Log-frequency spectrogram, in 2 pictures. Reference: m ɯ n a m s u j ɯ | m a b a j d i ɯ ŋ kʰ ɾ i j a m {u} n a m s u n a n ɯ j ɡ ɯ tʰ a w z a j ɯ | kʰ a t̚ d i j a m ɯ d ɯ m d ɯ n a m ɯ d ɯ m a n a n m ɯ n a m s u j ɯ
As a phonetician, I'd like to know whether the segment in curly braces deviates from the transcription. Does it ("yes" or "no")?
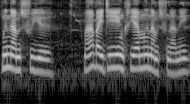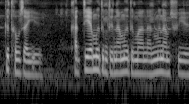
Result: yes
